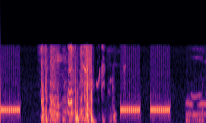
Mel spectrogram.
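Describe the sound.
Ringback tone of an outgoing phone call: several short, steady buzzing pulses separated by gaps, with a person speaking between the pulses.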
